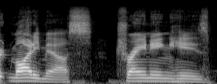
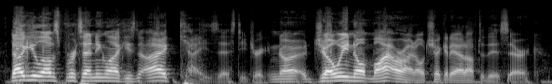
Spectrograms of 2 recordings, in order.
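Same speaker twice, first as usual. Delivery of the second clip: ordinary delivery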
